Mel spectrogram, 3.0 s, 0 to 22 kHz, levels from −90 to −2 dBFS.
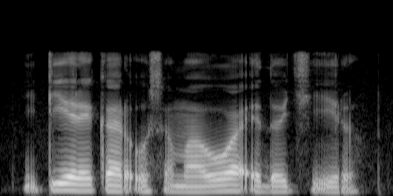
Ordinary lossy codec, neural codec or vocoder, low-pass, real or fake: none; none; 7.2 kHz; real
